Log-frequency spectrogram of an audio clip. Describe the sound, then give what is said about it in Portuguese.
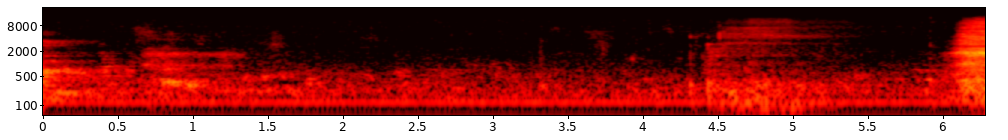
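Congested heavy breathing from a person with a cold, with a few snorting, noisy breaths, fairly quiet at first and building to a louder, rough exhale near the end. “Estou respirando.”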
